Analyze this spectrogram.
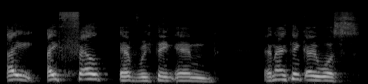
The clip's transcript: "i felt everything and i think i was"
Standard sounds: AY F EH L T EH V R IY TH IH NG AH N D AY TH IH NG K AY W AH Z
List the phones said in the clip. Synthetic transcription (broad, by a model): AY F EH L T EH V R IY TH IH NG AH N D AY TH IH NG K AY W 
